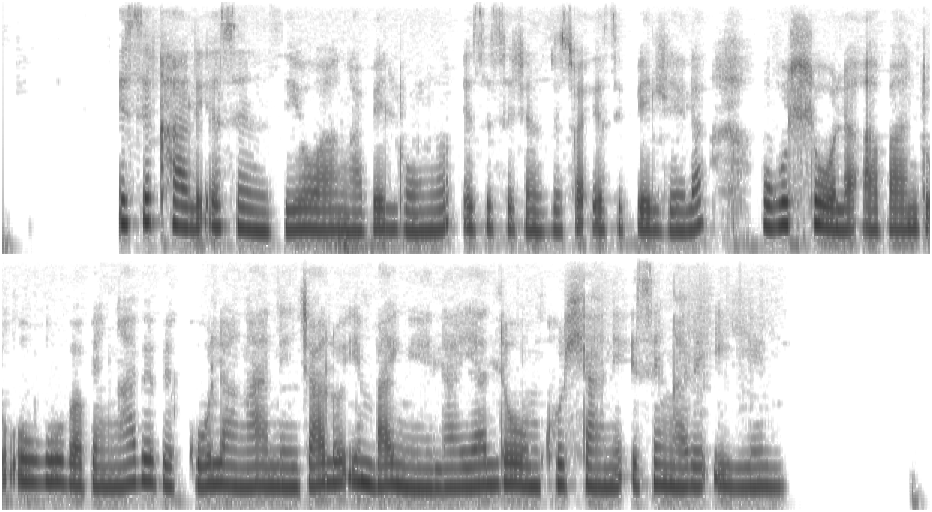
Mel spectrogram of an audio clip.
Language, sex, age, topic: North Ndebele, female, 18-24, health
